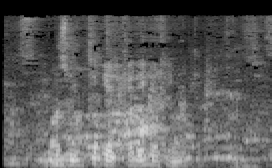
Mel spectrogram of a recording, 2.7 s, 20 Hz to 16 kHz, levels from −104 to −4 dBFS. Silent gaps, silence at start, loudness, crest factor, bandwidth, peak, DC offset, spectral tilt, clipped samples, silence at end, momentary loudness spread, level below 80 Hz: none; 0.05 s; -26 LUFS; 20 dB; 11.5 kHz; -8 dBFS; under 0.1%; -4.5 dB/octave; under 0.1%; 0 s; 14 LU; -54 dBFS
